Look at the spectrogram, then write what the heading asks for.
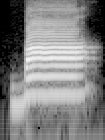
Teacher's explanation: দুই ঠোঁটের ভিজা অংশ থেকে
